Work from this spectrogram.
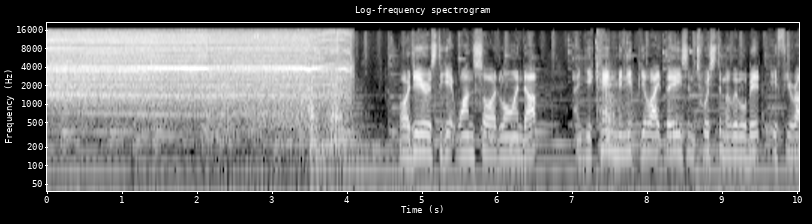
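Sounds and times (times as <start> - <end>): power drill whining through steel: 0.0 - 4.1.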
